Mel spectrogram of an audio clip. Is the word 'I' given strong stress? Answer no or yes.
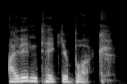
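no. It is said plainly, without special stress on 'I'. It is a plain denial of taking the book. "I can do a very simple example of saying"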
